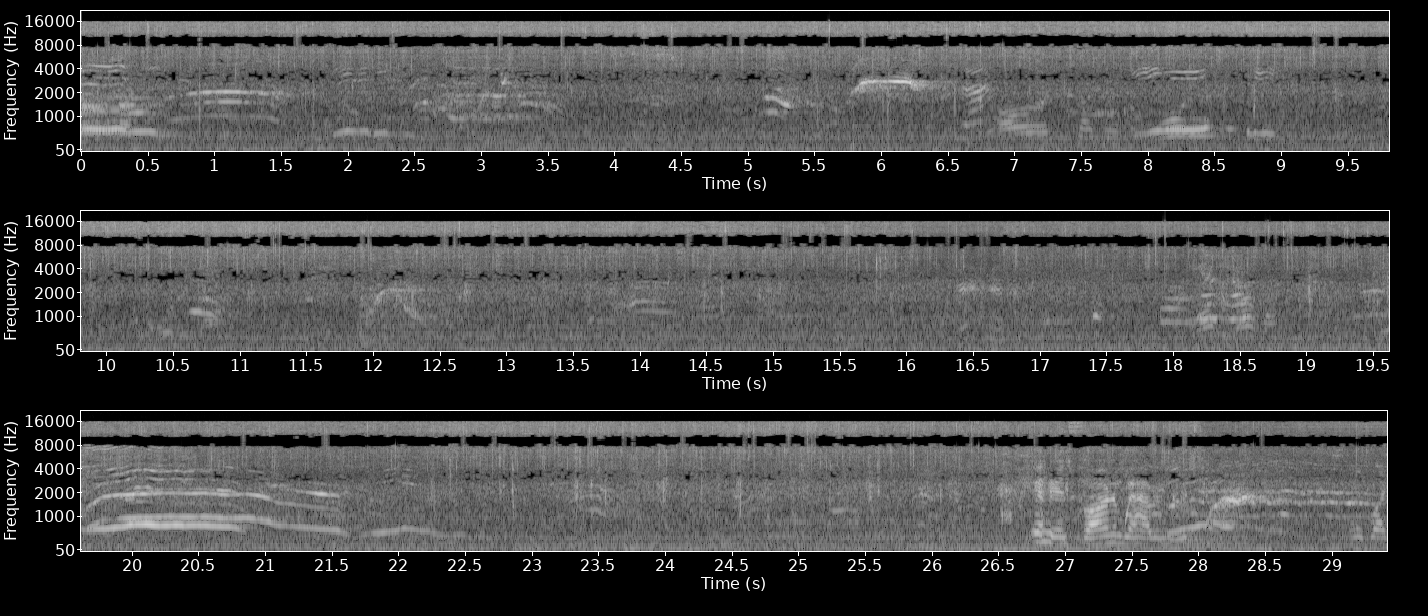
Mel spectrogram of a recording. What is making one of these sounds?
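Sprinkler jets spray and splash onto wet pavement.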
